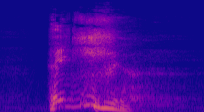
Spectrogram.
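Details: Wet sneeze from a male: a single loud, wet, explosive sneeze with a voiced cry that trails off, in a quiet room.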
